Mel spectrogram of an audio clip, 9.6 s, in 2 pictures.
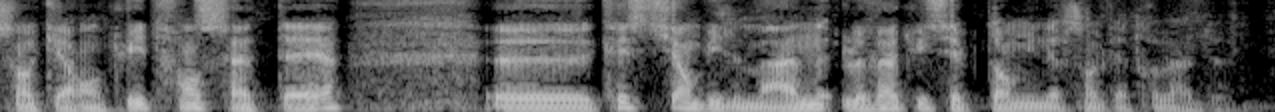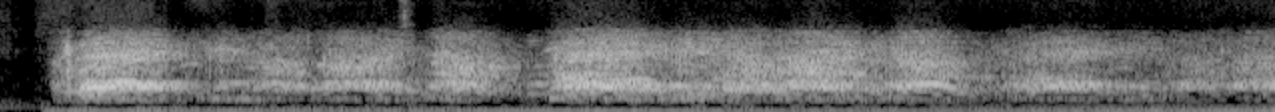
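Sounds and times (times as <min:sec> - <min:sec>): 
speech: 0:00.0 - 0:04.8
huge crowd of protesters roaring and chanting: 0:05.0 - 0:09.5.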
